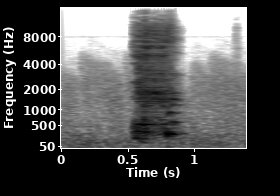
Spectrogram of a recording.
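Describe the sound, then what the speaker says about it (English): One sharp, harsh cough bursts out close by, brief and loud against a quiet background. "that was quite a cough"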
